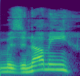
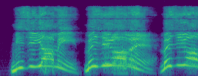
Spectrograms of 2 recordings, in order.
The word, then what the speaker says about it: Mizunami: Hikaru Shida defense against Ryo Mizunami. 15 Hey, you minutes said 10 it right. seconds. What? you said it right. They fucking every 5 seconds fucking who's it? Excalibur's like Mizuyami!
